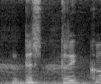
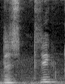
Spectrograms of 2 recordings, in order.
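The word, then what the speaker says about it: district: आप जरूर याद करें डिस्टिक बोल देते हैं डिस्ट्रिक्ट होता है यह तो आप डिस्टिक नहीं बोलेंगे दी आई जी एस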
